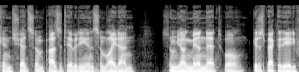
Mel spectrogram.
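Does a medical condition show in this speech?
Yes: Parkinson's disease; left hand clutching years before diagnosis, anxiety-triggered tremor, movement and coordination affected, diagnosed within two days via Peter Secchia; four years since diagnosis, movement specialist, speech therapy, Big and Loud therapy for movement, posture, voice; speech tough, learned voice correction in Big and Loud therapy.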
